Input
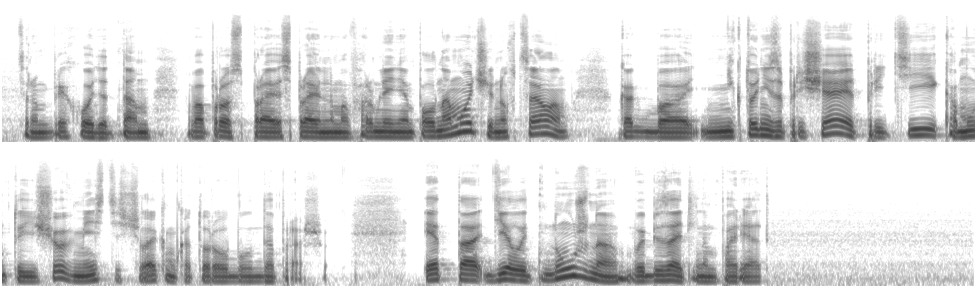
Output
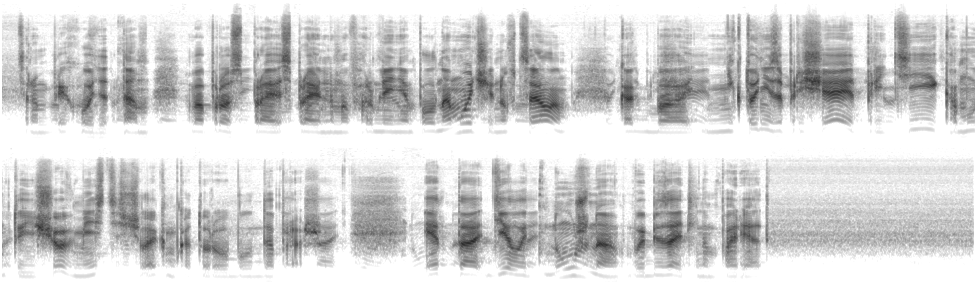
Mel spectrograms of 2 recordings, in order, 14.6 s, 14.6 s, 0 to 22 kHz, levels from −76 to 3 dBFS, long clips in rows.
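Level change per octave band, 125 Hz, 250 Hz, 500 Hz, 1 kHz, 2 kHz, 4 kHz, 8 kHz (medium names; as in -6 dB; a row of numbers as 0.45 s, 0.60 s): under -40 dB, under -40 dB, -19.0 dB, +10.0 dB, +15.0 dB, +14.0 dB, +16.5 dB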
